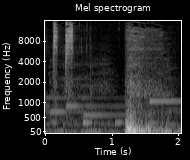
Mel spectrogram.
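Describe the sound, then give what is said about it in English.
A person blows a breath toward the listener, a single loud, breathy whoosh of air that follows some softer sounds and then trails off. “I blow the breath of extra love on you.”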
